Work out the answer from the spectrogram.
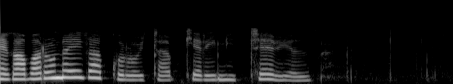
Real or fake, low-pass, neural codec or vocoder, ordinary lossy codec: fake; 5.4 kHz; codec, 16 kHz in and 24 kHz out, 2.2 kbps, FireRedTTS-2 codec; none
